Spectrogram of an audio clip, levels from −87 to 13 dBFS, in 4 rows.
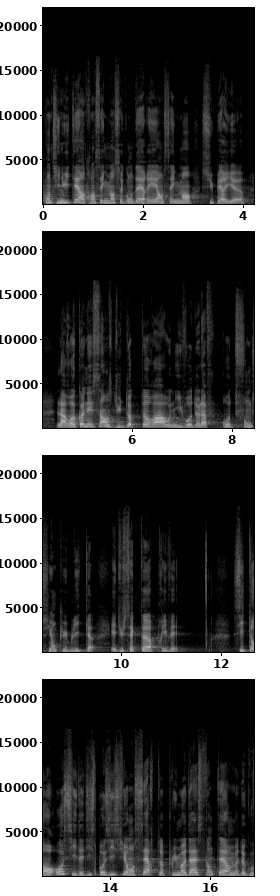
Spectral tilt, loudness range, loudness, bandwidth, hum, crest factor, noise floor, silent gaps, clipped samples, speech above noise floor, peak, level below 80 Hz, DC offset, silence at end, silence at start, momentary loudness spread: -4.5 dB/octave; 6 LU; -28 LUFS; 16.5 kHz; none; 20 dB; -58 dBFS; none; under 0.1%; 30 dB; -8 dBFS; -78 dBFS; under 0.1%; 0 s; 0 s; 13 LU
